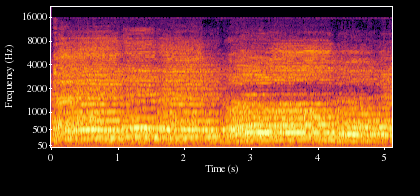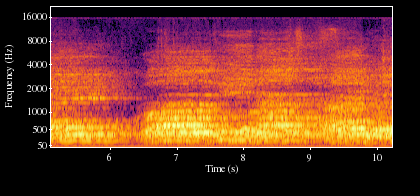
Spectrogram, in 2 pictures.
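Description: A church congregation singing a hymn together unaccompanied, many voices holding long notes in phrase after phrase, with a short break for breath about six seconds in.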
